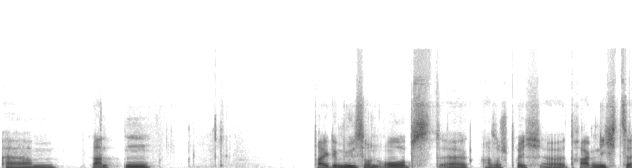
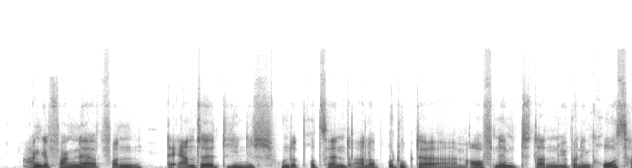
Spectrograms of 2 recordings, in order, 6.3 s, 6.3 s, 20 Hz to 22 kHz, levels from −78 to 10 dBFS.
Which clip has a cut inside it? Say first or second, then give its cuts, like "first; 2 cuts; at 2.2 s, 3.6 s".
first; 1 cut; at 4.7 s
